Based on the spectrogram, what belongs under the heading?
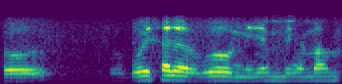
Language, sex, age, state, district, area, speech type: Hindi, male, 30-45, Madhya Pradesh, Harda, urban, conversation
